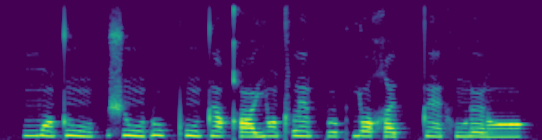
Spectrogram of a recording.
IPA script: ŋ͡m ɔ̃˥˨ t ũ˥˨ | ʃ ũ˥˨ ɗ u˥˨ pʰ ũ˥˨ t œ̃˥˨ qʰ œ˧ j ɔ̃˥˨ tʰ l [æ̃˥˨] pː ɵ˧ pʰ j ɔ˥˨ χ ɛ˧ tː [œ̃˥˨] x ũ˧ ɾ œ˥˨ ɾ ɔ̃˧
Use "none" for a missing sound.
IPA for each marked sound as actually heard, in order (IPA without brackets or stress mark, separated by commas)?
ɛ̃˥˨, ɛ̃˥˨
